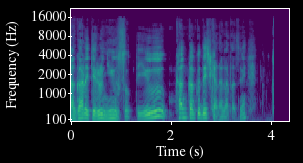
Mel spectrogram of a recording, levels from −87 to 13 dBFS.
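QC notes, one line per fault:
4.05 s to end: cut-off end. The sound stops mid-event and drops straight to digital silence with no decay, because the final buffers were never written or played.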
